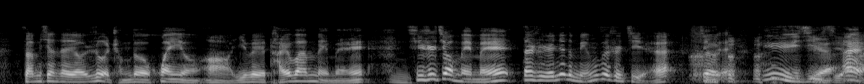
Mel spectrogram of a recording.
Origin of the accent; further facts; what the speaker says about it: China; 你知道现在我们大陆人聊一个什么话题啊？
